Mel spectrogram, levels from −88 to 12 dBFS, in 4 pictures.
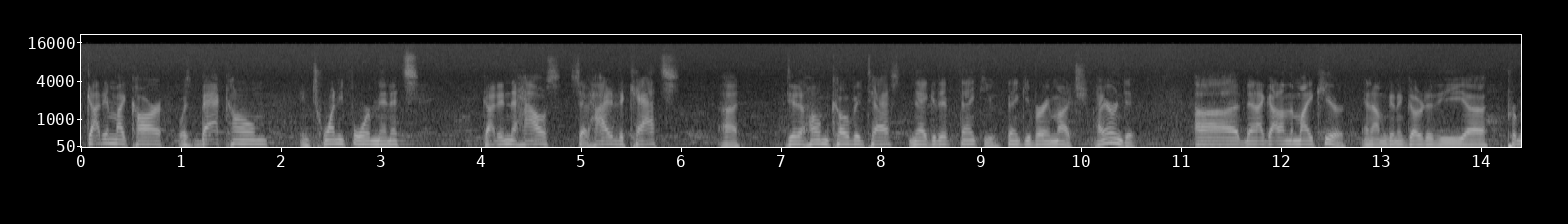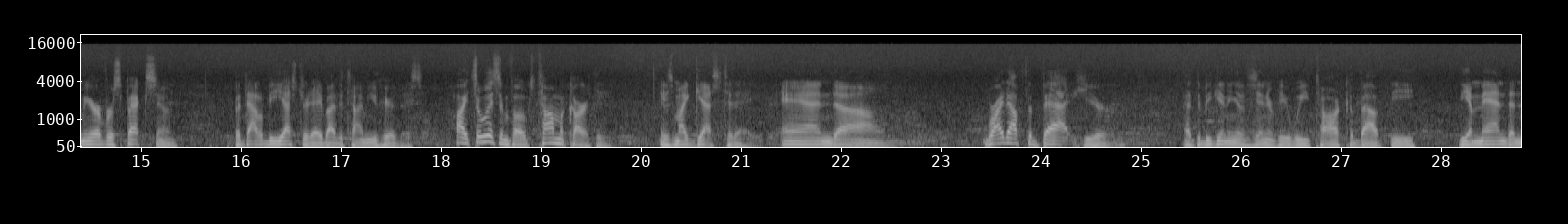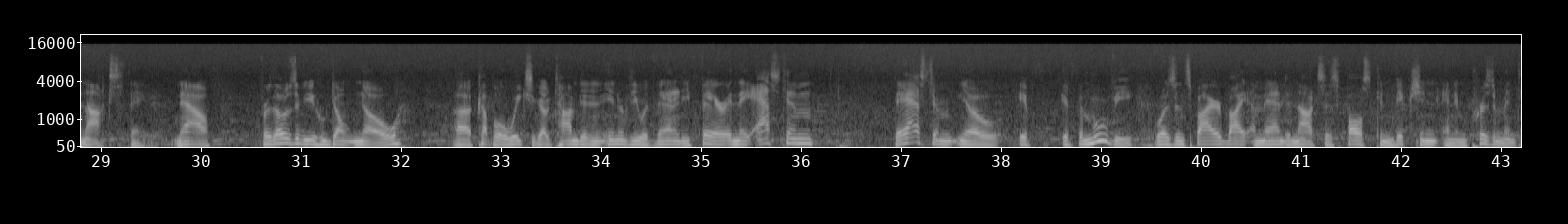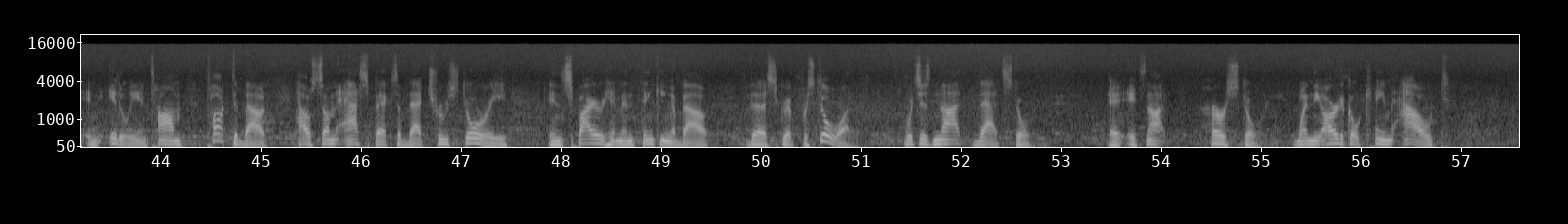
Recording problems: hiss; noticeable; throughout; 15 dB below the speech
murmuring crowd; faint; throughout; 20 dB below the speech

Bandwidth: 15 kHz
